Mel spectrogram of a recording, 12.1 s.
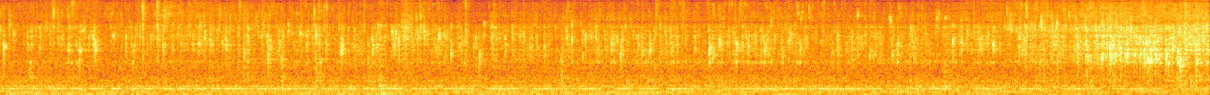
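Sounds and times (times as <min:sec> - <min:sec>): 
menchi katsu frying in oil: 0:00.0 - 0:12.1.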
